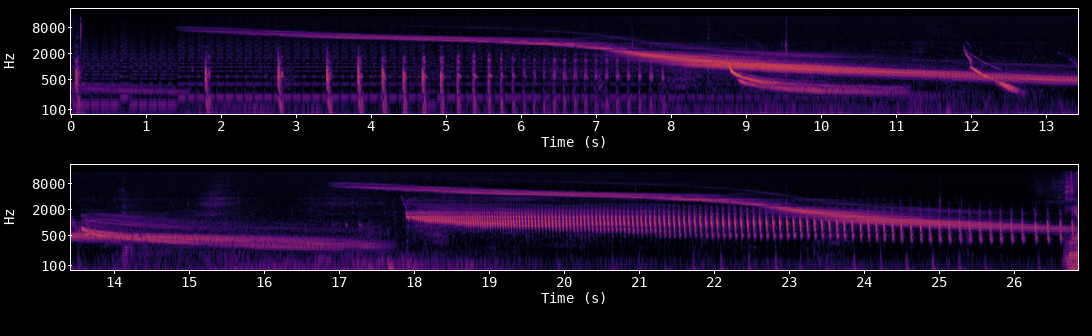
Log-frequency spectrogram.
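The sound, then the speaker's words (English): Weddell seal calls under ice: two long, eerie whistles that glide steadily from high to low pitch over many seconds, with rapid ticking pulses and brief chirps between them. No one speaks. “It's Weddell seals. Oh wow! Under the ice.”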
